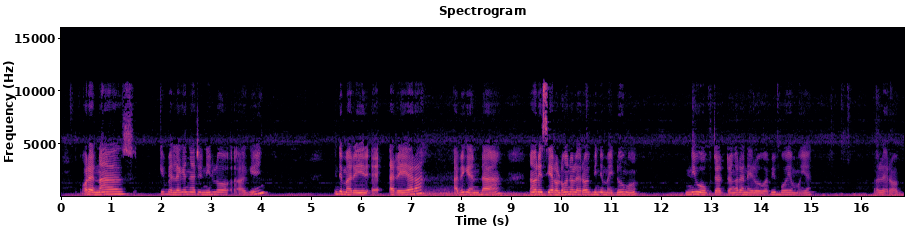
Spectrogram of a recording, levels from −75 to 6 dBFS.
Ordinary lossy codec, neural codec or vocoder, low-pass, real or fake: MP3, 48 kbps; none; 10.8 kHz; real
